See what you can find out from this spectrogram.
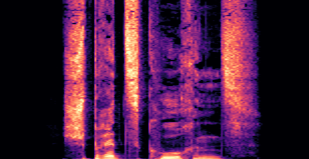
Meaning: genitive singular of Spritzkuchen
- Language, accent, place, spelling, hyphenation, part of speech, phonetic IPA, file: German, Germany, Berlin, Spritzkuchens, Spritz‧ku‧chens, noun, [ˈʃpʁɪt͡sˌkuːxn̩s], De-Spritzkuchens.ogg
